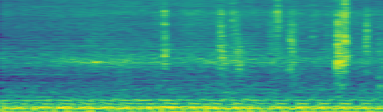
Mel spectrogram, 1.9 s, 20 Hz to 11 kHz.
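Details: 2009 Dodge Challenger SRT-8 V8 after new evap purge valve install and code clear: deep, steady rumble with even low burble, no ticking or knocking; runs cleanly, awaiting drive cycle.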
